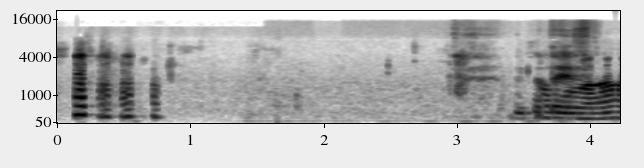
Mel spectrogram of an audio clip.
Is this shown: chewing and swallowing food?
yes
